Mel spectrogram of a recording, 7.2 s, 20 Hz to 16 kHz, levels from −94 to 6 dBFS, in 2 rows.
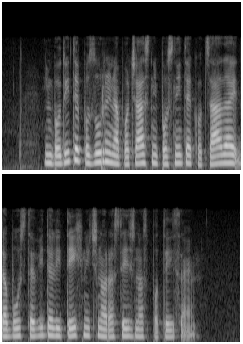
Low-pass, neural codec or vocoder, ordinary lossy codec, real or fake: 7.2 kHz; none; none; real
